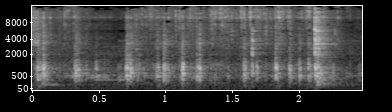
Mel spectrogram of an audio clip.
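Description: Whisk beating thick tempura-flour batter in a bowl: a quick, even run of clicks against the bowl, about six strokes a second.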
